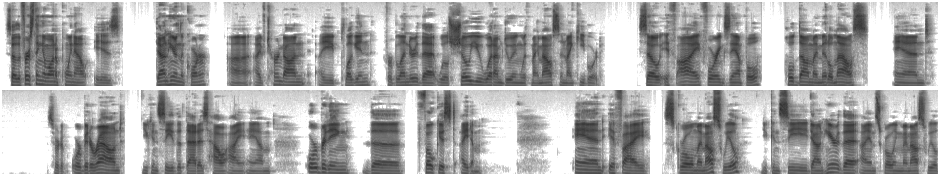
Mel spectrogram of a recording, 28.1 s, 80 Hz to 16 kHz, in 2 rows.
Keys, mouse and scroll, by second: 10.6-16.5 middle drag, 23.2-23.8 scroll up 3, 23.8-24.2 scroll down 4, 24.2 scroll up 3, 24.5-24.9 scroll down 4, 24.9-25.3 scroll up 3, 26.8-27.4 scroll down 2.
